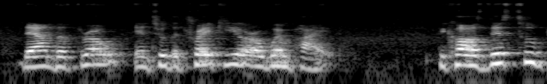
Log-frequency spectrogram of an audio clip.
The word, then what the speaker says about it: trach: something called a tracheotomy, sometimes called a trach, which rhymes with the word make.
